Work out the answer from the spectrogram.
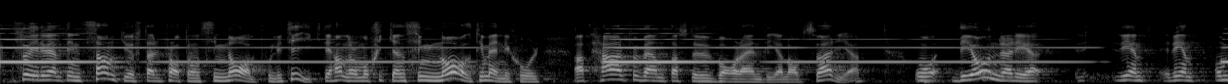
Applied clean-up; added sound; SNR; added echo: none; Wind instrument, woodwind instrument; 2 dB; none.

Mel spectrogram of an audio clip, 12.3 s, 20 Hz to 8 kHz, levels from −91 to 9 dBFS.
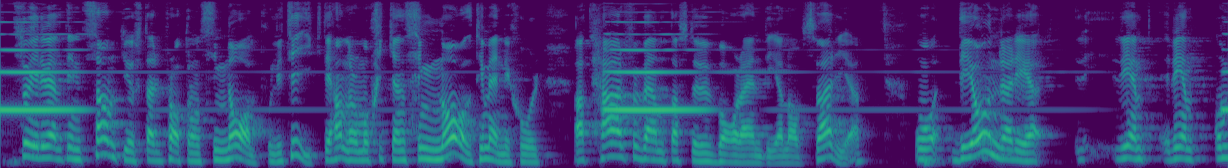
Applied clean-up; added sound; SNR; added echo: classical method log-MMSE.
